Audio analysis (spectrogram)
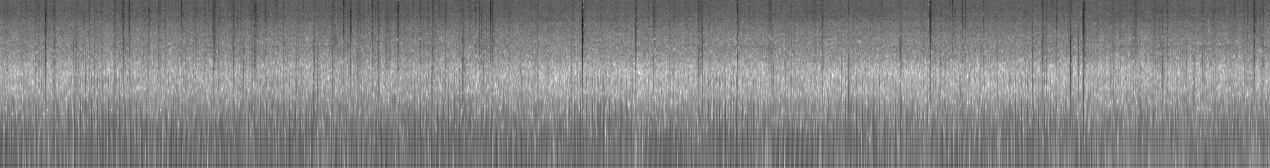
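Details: Low continuous cat purring forms a soft rumbling bed with gentle breath-paced swells, overlaid by frequent snapping crackles from a fire burning nearby.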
